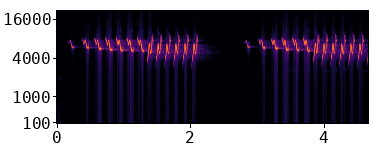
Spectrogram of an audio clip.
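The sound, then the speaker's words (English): A male Nashville warbler sings its two-part trill twice in a neighbor's yard, a run of high, evenly spaced notes shifting into a faster, lower second section, clear, with a short pause between songs. “First, an invisible male Nashville warbler sang its two-part trill in my neighbor's yard, officially kicking off warbler season for me.”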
